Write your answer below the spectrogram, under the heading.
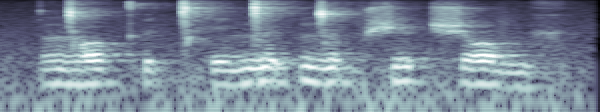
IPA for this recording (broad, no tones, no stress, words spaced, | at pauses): ŋ͡ǀɔkʼɘ ǀʰeŋ͡ǀɘʔŋ͡ǀʏb ʃɘʔ ʃɔvɨx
